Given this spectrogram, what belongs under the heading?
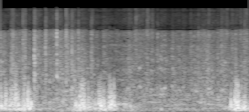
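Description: Large pigeons coo in a few low, rounded bursts at close range, with pauses between calls and no talk.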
